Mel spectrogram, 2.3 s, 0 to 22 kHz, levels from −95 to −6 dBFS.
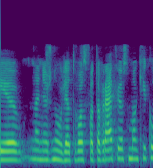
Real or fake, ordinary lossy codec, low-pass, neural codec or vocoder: real; AAC, 32 kbps; 7.2 kHz; none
